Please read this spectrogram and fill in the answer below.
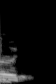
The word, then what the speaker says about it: Modi: Modi.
